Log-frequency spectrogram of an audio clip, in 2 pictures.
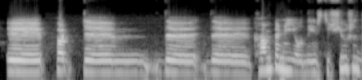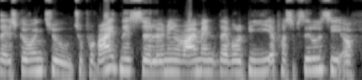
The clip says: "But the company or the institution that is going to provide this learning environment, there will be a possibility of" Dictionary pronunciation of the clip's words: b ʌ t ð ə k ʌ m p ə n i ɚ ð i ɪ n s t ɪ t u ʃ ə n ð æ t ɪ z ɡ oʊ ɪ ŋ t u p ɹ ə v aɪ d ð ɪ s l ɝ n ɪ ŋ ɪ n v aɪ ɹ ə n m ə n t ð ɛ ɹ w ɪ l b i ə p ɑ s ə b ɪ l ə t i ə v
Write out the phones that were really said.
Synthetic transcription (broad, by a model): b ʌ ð ð ə k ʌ m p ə n i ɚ ð i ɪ n s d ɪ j u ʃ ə n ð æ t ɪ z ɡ oʊ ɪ ŋ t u p ɹ ə v aɪ d ð ɪ s l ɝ n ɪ ŋ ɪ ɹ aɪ ə m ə n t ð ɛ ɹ w ɪ l b i ə p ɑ s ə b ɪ l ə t i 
